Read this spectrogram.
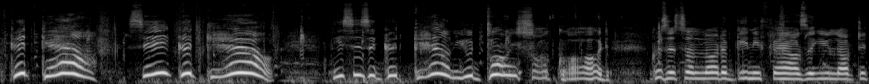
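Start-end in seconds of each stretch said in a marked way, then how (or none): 0.1-4.5 high praise. Real, not acted. Soothing praise to dog. 4.5-6.1 slow praise. Real, not acted. Praising dog slowly.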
